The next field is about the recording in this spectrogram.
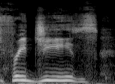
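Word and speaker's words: Phryges: Sentient red hats, the Frigies, I guess is what the red hat is called. Sure. Spelled Phygres, or I don't know. Google told me it's pronounced Frigies.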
